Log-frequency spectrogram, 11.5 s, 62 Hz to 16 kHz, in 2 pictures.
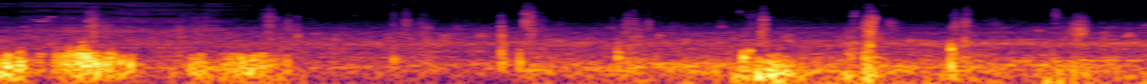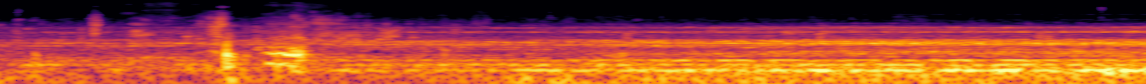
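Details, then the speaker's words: Eberspacher D4 Airtronic M diesel air heater with EasyStart Select controller, installed on a boat: irregular puffs settle into a steady, slowly building hum as the fuel pump runs and the heater lights; exhaust hot, running normally. "Oh no, there we go. She's away. Okay, so the fuel pump's running."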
